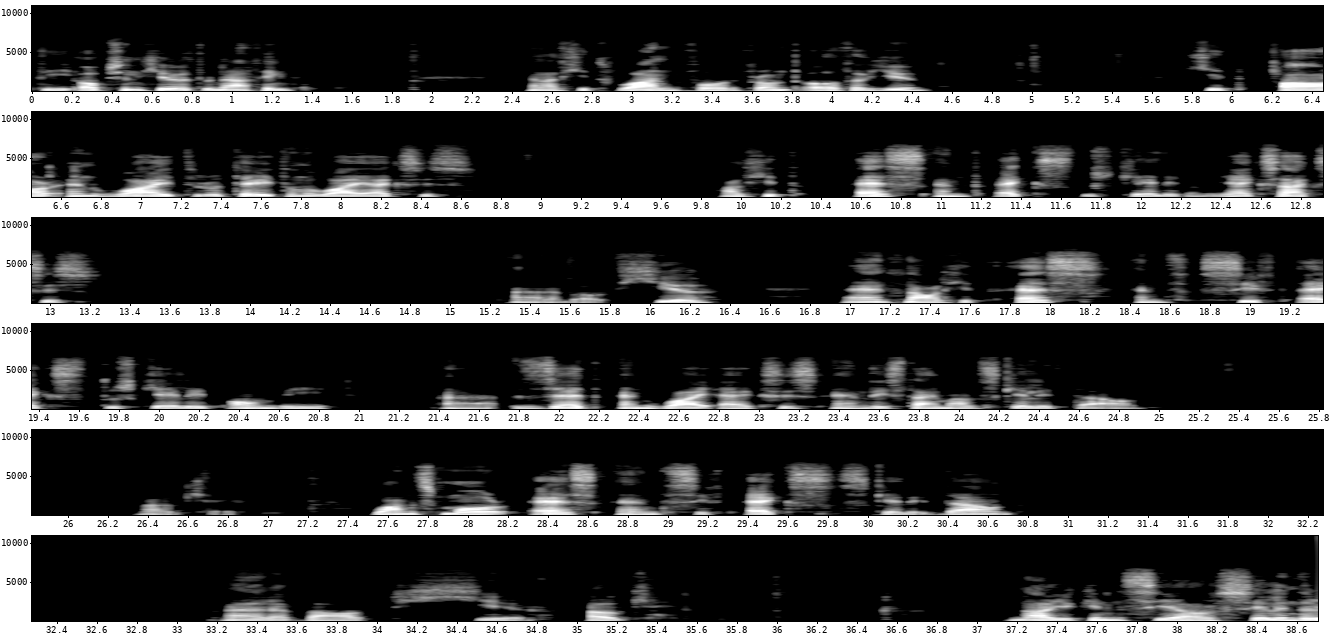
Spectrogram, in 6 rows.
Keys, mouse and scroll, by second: 2.9 KP_1, 6.2 r, 8.9-11.5 drag, 10.8 s, 15.6-17.3 drag, 17.8 s, 26.7-28.4 drag, 28.4 s, 35.5 click.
